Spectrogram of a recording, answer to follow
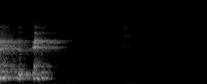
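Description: A person clearing their throat: two quick rough coughs back to back, then a faint short sound about a second later.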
